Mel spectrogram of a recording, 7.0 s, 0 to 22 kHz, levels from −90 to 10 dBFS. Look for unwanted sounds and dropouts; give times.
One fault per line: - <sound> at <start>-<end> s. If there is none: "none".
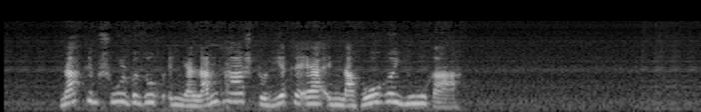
none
